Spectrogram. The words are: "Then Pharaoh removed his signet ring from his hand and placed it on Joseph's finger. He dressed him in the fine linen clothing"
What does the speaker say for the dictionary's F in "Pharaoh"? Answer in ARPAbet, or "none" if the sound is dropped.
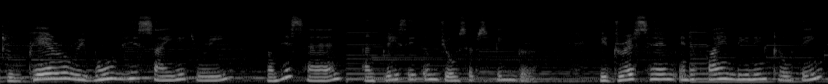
P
